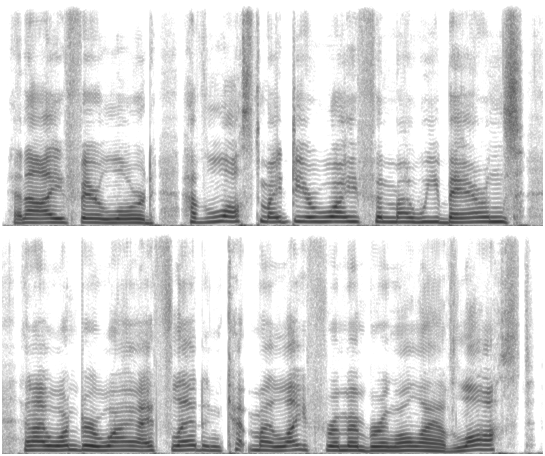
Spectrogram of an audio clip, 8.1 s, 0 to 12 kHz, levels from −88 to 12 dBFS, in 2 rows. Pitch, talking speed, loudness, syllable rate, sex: 225 Hz, 205 wpm, -17 LUFS, 4.3 syllables/s, male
